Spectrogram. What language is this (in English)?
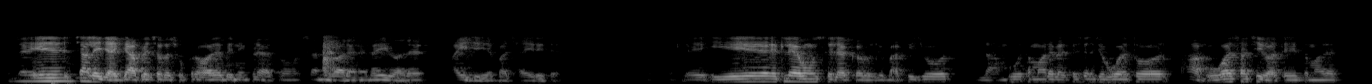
Gujarati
